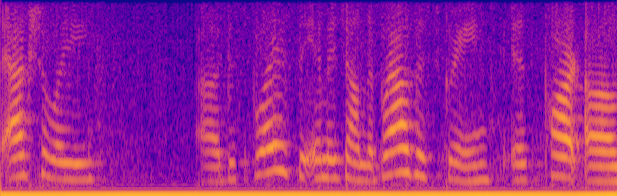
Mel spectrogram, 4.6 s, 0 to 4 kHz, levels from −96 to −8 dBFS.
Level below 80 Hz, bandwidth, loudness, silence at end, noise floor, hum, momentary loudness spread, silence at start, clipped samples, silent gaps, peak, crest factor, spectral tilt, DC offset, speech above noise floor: -60 dBFS; 4 kHz; -35 LUFS; 0 s; -60 dBFS; none; 11 LU; 0 s; under 0.1%; none; -16 dBFS; 20 dB; -9 dB/octave; 4%; 26 dB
